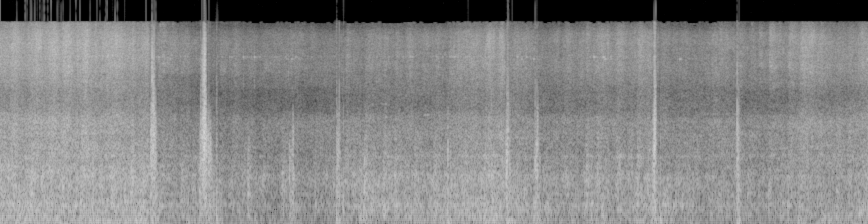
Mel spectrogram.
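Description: Inside a moving passenger train's economy-class carriage: the steady rumble of the train running, with irregular sharp clacks from the wheels on the track. The rumble is louder for the first second and a half, then eases.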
